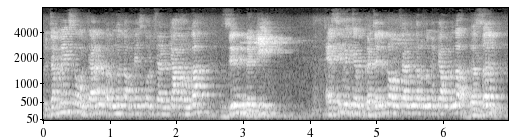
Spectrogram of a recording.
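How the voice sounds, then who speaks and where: A man's voice: high-pitched, steady tone, racing, a bit bright, heavy reverb, distant mic, muffled recording, slight background noise. A man teaching a Hindi grammar lesson for exam prep. He asks questions and answers them himself, and he keeps repeating the key terms.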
